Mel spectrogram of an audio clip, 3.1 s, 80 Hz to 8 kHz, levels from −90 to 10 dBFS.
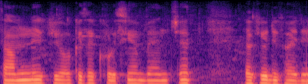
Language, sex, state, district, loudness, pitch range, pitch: Hindi, male, Madhya Pradesh, Umaria, -18 LUFS, 110-120 Hz, 115 Hz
